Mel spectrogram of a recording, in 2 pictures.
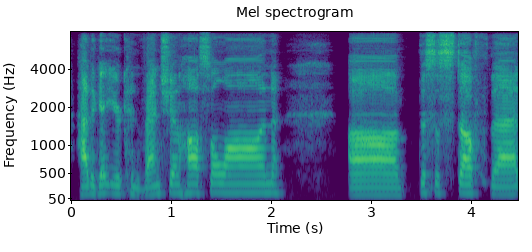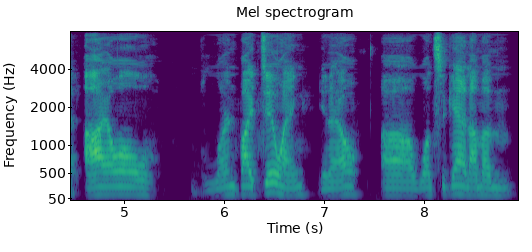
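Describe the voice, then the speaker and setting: In a small wood-panelled room at home, a middle-aged comic book creator hosts his video series, giving casual instructions to the camera. His medium-pitched voice comes across blunt, informal and slightly profane, captured through a big boom-mounted studio mic with a pop filter.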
